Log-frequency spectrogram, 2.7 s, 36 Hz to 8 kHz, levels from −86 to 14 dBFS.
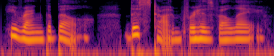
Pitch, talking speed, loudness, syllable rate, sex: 195 Hz, 195 wpm, -18 LUFS, 4.3 syllables/s, female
